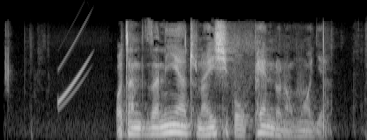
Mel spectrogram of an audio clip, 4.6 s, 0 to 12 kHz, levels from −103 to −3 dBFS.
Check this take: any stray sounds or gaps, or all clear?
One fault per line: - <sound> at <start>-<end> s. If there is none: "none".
- chirp at 0.7-1.2 s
